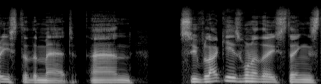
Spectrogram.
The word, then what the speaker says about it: souvlaki: I think I'm saying souvlaki. Which it is souv, S-O-U-V-L-A-K-I. Souvlaki. – Laggy.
